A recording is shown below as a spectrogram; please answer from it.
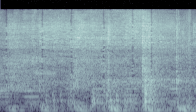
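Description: Fast electronic workout music with a steady driving beat, about two and a half beats a second.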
